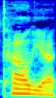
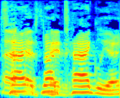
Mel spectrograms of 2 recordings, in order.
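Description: First: The gl is sounded like ly. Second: The g is sounded as a hard g. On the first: The speaker calls it right. "It's Talia. GL is like LY" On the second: The speaker calls it wrong. "It's not Taglia"

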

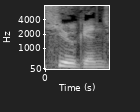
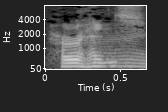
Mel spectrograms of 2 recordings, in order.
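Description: First: The name is pronounced with American English sounds. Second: The name is pronounced with Dutch sounds. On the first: "We'll Americanize it for this show" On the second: "I listened to the pronunciation of his name online, and if the internet is correct, it's Huygens"

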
